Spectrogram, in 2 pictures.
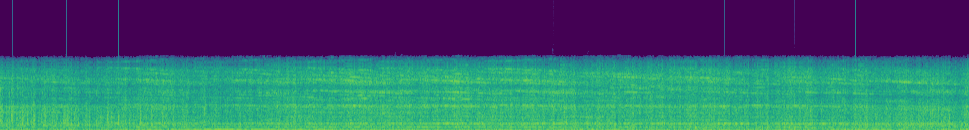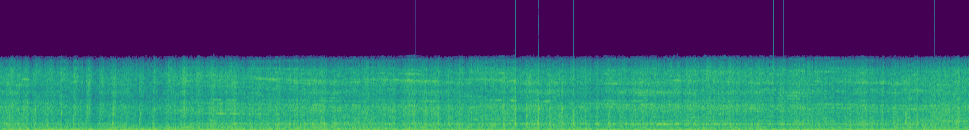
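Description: Freight train cars rolling past steadily: double-stack container well cars, then auto racks, with a continuous rumble of steel wheels on rail and a clickety-clack of the wheels.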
